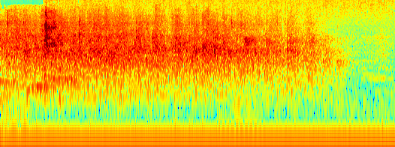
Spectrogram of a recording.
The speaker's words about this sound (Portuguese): Amém, queridos? Podemos aplaudir o Senhor por isso?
